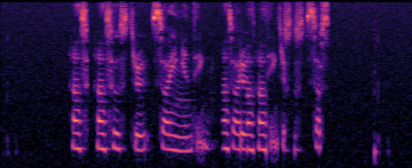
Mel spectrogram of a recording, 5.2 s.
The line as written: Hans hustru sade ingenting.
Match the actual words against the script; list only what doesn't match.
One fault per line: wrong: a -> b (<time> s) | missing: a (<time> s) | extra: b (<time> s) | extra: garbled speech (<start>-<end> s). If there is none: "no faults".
extra: hans (1.1 s)
extra: garbled speech (2.8-4.1 s)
